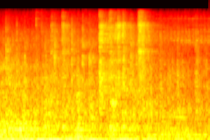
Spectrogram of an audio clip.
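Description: A wheelchair rolling and turning on the floor of a lift car: a steady rumble and rattle with a few knocks about a second in.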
